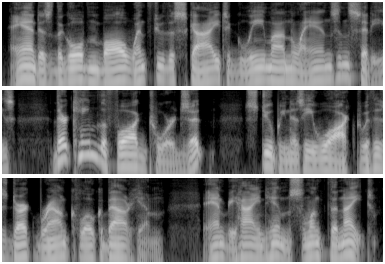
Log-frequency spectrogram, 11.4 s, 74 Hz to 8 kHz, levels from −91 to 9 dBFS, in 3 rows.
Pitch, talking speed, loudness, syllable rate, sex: 100 Hz, 200 wpm, -20 LUFS, 4.6 syllables/s, male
